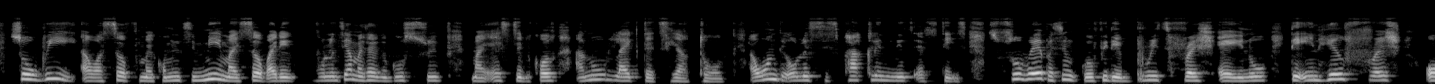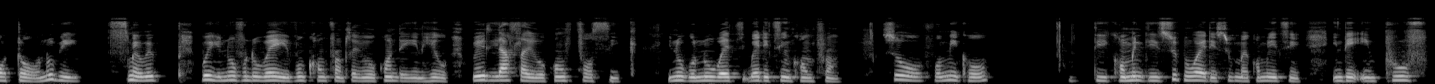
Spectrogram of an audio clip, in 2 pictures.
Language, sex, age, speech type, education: Nigerian Pidgin, female, 15-29, spontaneous, tertiary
